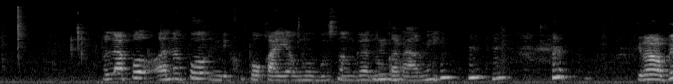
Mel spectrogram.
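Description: A woman talks and laughs close by.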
